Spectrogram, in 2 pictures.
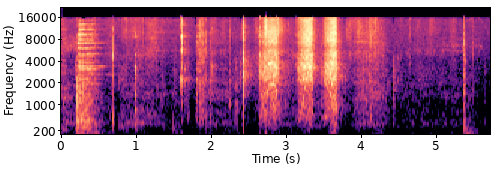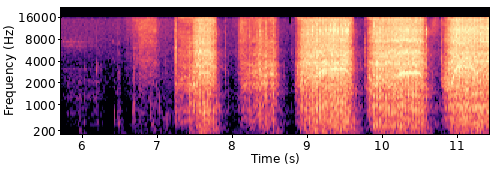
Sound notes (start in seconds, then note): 0.5 metal clanks; 3.0 drill buzzing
